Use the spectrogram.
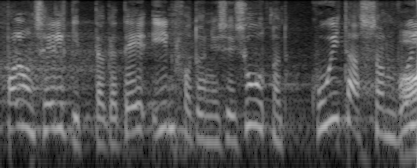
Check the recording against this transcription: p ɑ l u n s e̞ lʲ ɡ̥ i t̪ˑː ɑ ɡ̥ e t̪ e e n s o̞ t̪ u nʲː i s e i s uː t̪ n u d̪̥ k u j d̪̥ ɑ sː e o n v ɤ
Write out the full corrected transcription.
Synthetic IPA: p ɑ l u n s e̞ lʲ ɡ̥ i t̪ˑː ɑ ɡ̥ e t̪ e i n f o̞ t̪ u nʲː i s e j s uː t̪ n u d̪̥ k u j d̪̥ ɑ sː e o n v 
